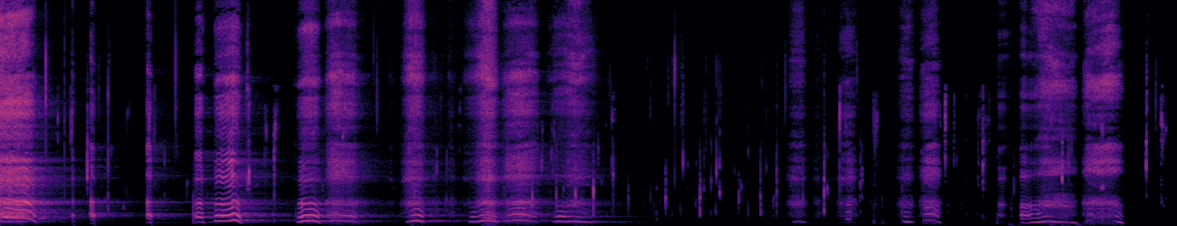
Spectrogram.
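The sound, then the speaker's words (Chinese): Heavy panting of a mother out of breath from tidying up: many gasping, voiced breaths and sighs, dense and strong for the first six seconds, then sparser and quieter. “妈妈没事，只是收拾的累了，有点喘气。”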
